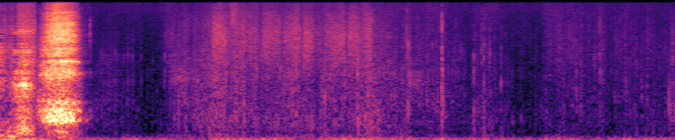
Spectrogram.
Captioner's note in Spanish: ruidos de pulido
